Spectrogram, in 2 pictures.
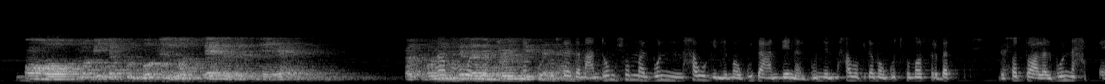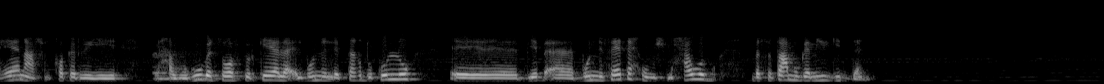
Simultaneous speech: Yes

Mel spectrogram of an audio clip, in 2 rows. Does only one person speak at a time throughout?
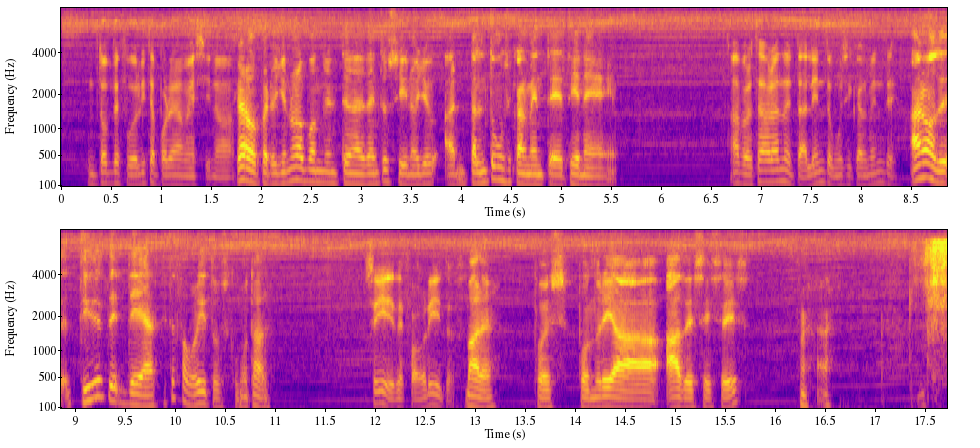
Yes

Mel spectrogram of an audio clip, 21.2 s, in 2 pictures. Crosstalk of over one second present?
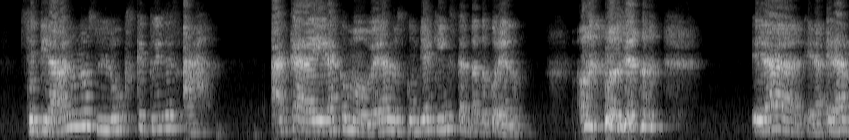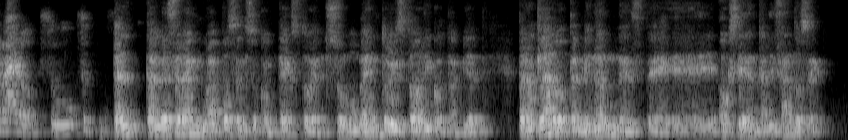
No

